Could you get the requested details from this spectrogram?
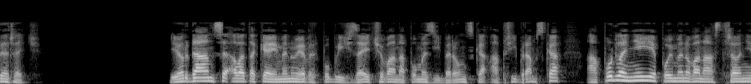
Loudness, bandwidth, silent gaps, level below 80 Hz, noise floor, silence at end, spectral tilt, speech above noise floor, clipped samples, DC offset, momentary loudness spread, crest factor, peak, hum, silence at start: -19 LUFS; 7.6 kHz; 0.71-1.39 s; -48 dBFS; under -90 dBFS; 0 s; -5.5 dB/octave; over 72 dB; under 0.1%; under 0.1%; 9 LU; 16 dB; -2 dBFS; none; 0 s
